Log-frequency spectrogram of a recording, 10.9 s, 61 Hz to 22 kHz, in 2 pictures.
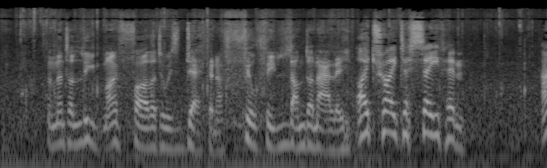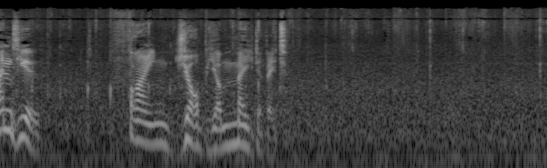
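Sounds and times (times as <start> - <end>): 
constant broad noise: 0.0 - 10.9
horses' hooves clip-clopping while riding: 0.0 - 10.9
speech: 0.4 - 4.8, 5.4 - 6.0, 6.8 - 8.4.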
